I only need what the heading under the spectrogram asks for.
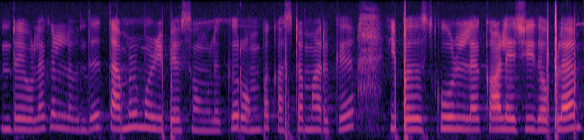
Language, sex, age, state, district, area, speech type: Tamil, female, 30-45, Tamil Nadu, Cuddalore, rural, spontaneous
